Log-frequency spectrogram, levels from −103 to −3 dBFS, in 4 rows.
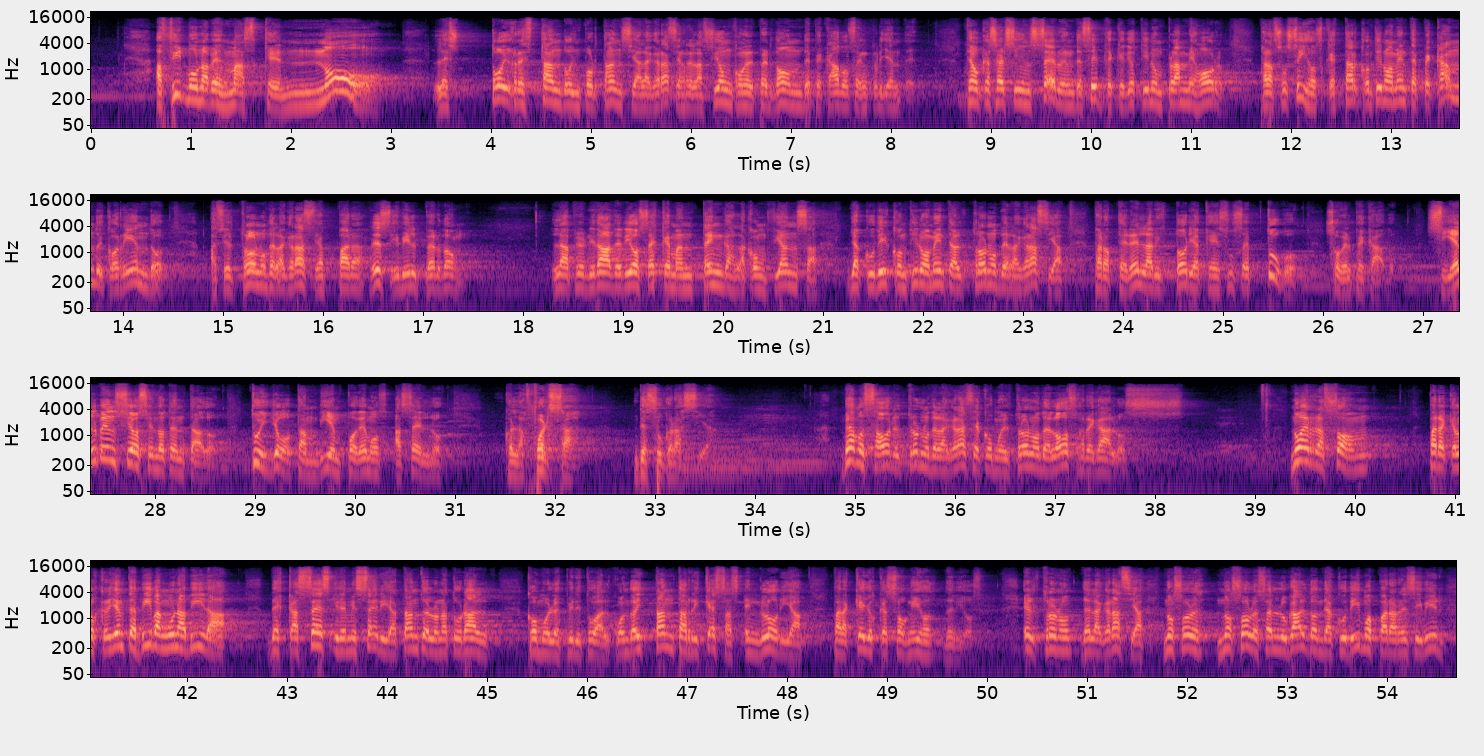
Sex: male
